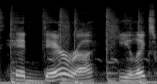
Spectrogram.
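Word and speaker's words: Hedera helix: But um you can see we also have another hedra helix or the correct way to say it is hideera helix which is called the English ivy.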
